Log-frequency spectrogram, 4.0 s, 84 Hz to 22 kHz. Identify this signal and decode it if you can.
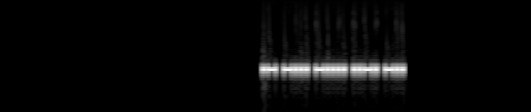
Morse code, heard as a keyed tone, about 54 wpm, 700 Hz. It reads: AB6FD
